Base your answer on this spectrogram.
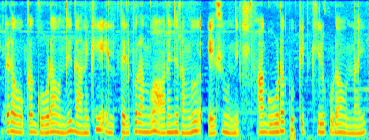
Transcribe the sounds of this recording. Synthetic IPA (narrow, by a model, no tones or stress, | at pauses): ikːɐɽɐɔkɐɡuːɽɐund̪id̪aːnikḭt̪elupuɾɐŋɡuaːɾeɲd͡ʒɾɐŋɡueːsiund̪iaːɡuːɽɐkukiʈkʰilukuːɽaːunːaːji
